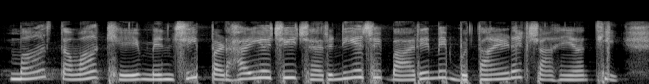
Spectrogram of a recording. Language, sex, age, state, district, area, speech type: Sindhi, female, 18-30, Gujarat, Junagadh, urban, spontaneous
